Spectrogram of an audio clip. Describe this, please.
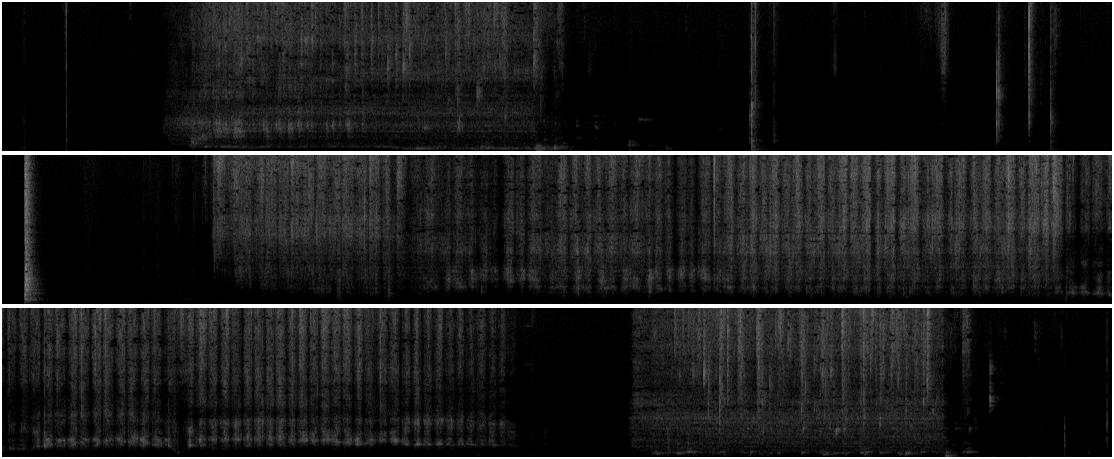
We will use this sounds to create a sound postcard.
barcelona, doctor-puigvert, sonicsnaps, sonsdebarcelona, spain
